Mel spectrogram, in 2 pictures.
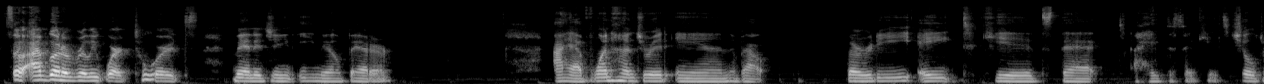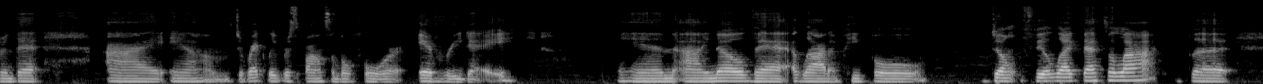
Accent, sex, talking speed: American, female, 110 wpm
